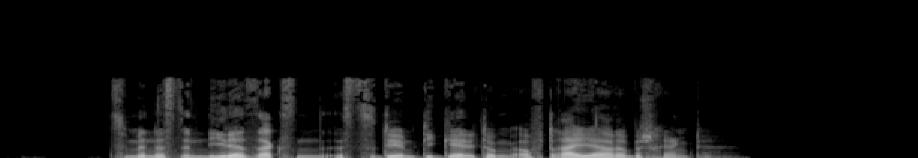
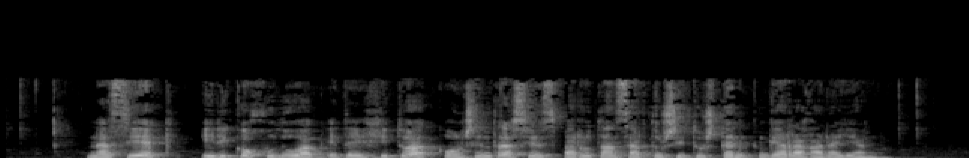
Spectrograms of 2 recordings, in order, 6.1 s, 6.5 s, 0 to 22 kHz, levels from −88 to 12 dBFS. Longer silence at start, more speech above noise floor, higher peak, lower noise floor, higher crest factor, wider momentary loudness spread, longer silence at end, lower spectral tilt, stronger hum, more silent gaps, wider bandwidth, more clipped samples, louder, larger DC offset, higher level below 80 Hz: first, 0.75 s vs 0.6 s; first, over 69 dB vs 28 dB; first, -4 dBFS vs -8 dBFS; first, under -90 dBFS vs -54 dBFS; about the same, 20 dB vs 20 dB; first, 16 LU vs 6 LU; first, 1.4 s vs 0.5 s; first, -7.5 dB/octave vs -4.5 dB/octave; neither; neither; about the same, 11.5 kHz vs 11.5 kHz; neither; first, -21 LUFS vs -26 LUFS; neither; first, -54 dBFS vs -66 dBFS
